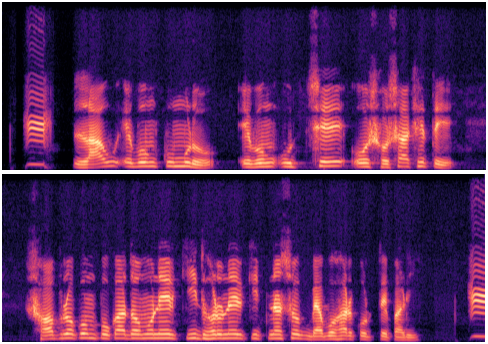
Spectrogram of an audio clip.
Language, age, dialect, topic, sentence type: Bengali, 25-30, Rajbangshi, agriculture, question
